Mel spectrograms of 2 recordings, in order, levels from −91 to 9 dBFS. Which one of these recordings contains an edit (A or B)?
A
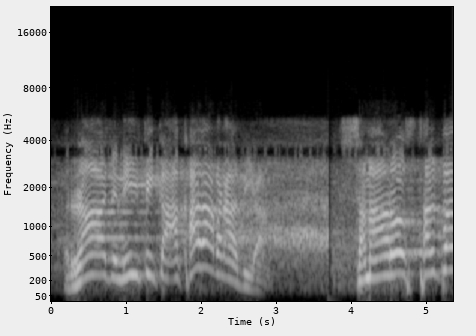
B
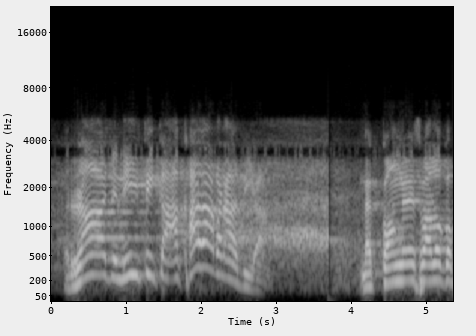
B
